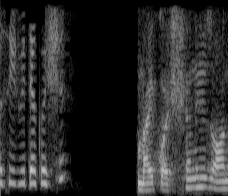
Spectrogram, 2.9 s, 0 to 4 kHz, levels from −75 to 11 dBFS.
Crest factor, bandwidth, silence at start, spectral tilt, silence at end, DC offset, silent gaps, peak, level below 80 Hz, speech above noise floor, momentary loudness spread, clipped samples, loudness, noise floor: 18 dB; 4 kHz; 0 s; -10 dB/octave; 0 s; under 0.1%; none; -4 dBFS; -60 dBFS; 58 dB; 5 LU; under 0.1%; -20 LUFS; -78 dBFS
